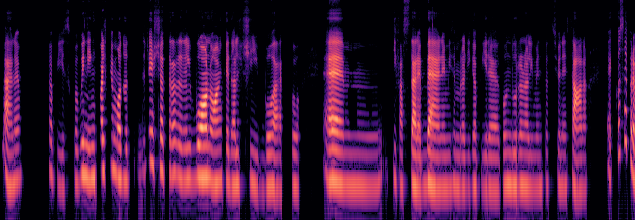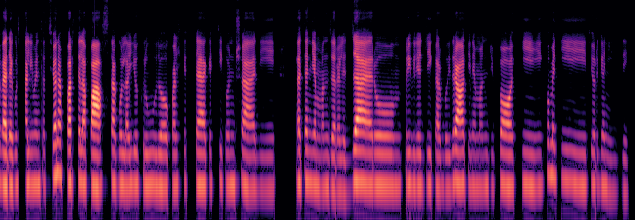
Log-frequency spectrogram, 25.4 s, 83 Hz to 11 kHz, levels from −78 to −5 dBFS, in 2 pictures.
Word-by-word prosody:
Bene, 200 Hz, +4 st, -1 dB, 0.5 s
capisco. 195 Hz, -4 st, -14 dB
Quindi, 225 Hz, 0 st, -1 dB
in 210 Hz, +1 st, -4 dB
qualche 250 Hz, +3 st, -1 dB
modo, 215 Hz, -4 st, -1 dB
r 200 Hz, -, -12 dB, 0.3 s
riesci 295 Hz, -3 st, -2 dB
a 250 Hz, -, 0 dB
trarre 230 Hz, -3 st, -4 dB
del 205 Hz, +1 st, -5 dB
buono 215 Hz, 0 st, +7 dB
anche 195 Hz, +1 st, +1 dB
dal 185 Hz, -1 st, -5 dB
cibo, 180 Hz, -2 st, -8 dB
ecco. 165 Hz, +1 st, -7 dB, 0.4 s
Ehm, 180 Hz, -3 st, +3 dB, 0.2 s
ti 205 Hz, -, -14 dB
fa 180 Hz, -2 st, -8 dB
stare 175 Hz, -1 st, +2 dB
bene, 175 Hz, -1 st, +4 dB
mi 170 Hz, 0 st, -12 dB
sembra 175 Hz, -1 st, -9 dB
di 170 Hz, 0 st, -16 dB
capire, 170 Hz, -1 st, -8 dB
condurre 180 Hz, 0 st, -6 dB
un'alimentazione 175 Hz, +1 st, -10 dB
sana. 165 Hz, -2 st, +1 dB, 0.4 s
E -, -, -13 dB
cosa 365 Hz, +7 st, -6 dB
prevede 180 Hz, -3 st, +4 dB
quest'alimentazione, 185 Hz, +3 st, -3 dB
a 230 Hz, -, +1 dB
parte 195 Hz, -2 st, +1 dB
la 185 Hz, -1 st, +2 dB
pasta 180 Hz, 0 st, +7 dB
con 185 Hz, 0 st, -6 dB
l'aglio 180 Hz, +1 st, -5 dB
crudo, 180 Hz, -1 st, -6 dB
qualche 180 Hz, +1 st, -10 dB
tè 185 Hz, -2 st, +2 dB
che 180 Hz, 0 st, -16 dB
ti 190 Hz, -1 st, -14 dB
concedi? 175 Hz, -2 st, -4 dB, 0.4 s
La 195 Hz, -, 0 dB
tendi 190 Hz, 0 st, -4 dB
a -, -, -1 dB
mangiare 175 Hz, -1 st, -7 dB
leggero, 180 Hz, +1 st, +2 dB
privilegi 180 Hz, 0 st, -8 dB
i 180 Hz, -, -8 dB
carboidrati, 180 Hz, +1 st, +1 dB
ne 180 Hz, 0 st, -11 dB
mangi 175 Hz, 0 st, -14 dB
pochi? 180 Hz, -1 st, -3 dB
Come 220 Hz, -1 st, -7 dB
ti 195 Hz, -3 st, -10 dB
ti 185 Hz, +1 st, -14 dB
organizzi? 165 Hz, -3 st, -14 dB
180 Hz, 140 wpm, -25 LUFS, 175-195 Hz, 0.5 s, buono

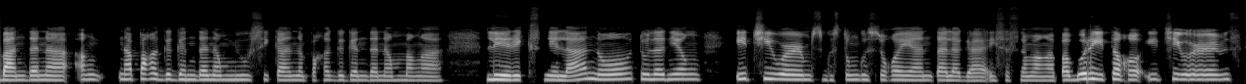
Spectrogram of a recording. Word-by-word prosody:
banda 205 Hz, 0 st, +4 dB
na 205 Hz, -1 st, +1 dB, 0.2 s
ang 225 Hz, -1 st, -4 dB, 0.2 s
napakagaganda 235 Hz, -3 st, 0 dB
ng 210 Hz, -1 st, -1 dB
musika, 210 Hz, -1 st, -4 dB
napakagaganda 200 Hz, 0 st, -5 dB
ng 195 Hz, 0 st, -4 dB
mga 190 Hz, -1 st, -4 dB, 0.6 s
lyrics 215 Hz, -1 st, +4 dB
nila 205 Hz, +2 st, +2 dB
'no. 240 Hz, +1 st, +2 dB
Tulad 235 Hz, -1 st, +2 dB
niyang 240 Hz, 0 st, 0 dB, 0.4 s
Itchyworms, 230 Hz, -4 st, +2 dB
gustong-gusto 220 Hz, 0 st, -5 dB
ko 215 Hz, -, -2 dB
yan 200 Hz, -1 st, -1 dB
talaga, 185 Hz, -3 st, -2 dB
isa 190 Hz, 0 st, -9 dB
sa 190 Hz, -, -10 dB
mga 185 Hz, -1 st, -2 dB
paborito 240 Hz, +3 st, +5 dB
ko 220 Hz, -3 st, -1 dB
Itchyworms, 230 Hz, 0 st, +1 dB
215 Hz, 120 wpm, -21 LUFS, 200-230 Hz, 0.6 s, paborito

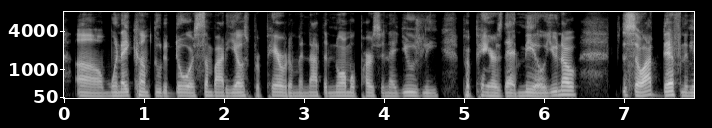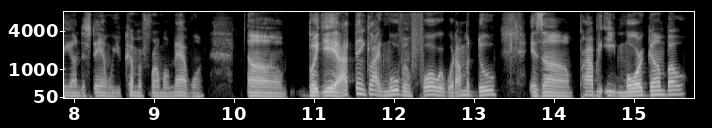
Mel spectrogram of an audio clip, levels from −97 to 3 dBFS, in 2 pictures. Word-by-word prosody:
um, 100 Hz, -2 st, +1 dB
when 110 Hz, 0 st, -2 dB
they 110 Hz, +1 st, +6 dB
come 120 Hz, -1 st, 0 dB
through 110 Hz, -1 st, -6 dB
the 100 Hz, -, -5 dB
door, 110 Hz, -1 st, 0 dB
somebody 110 Hz, -1 st, -1 dB
else 110 Hz, +1 st, +1 dB
prepared 110 Hz, -2 st, -2 dB
them 100 Hz, 0 st, -9 dB
and 100 Hz, 0 st, -9 dB
not 110 Hz, 0 st, -3 dB
the 100 Hz, -, -6 dB
normal 110 Hz, 0 st, -2 dB
person 105 Hz, -2 st, -3 dB
that 100 Hz, 0 st, -8 dB
usually 105 Hz, -3 st, -5 dB, 0.3 s
prepares 105 Hz, -3 st, 0 dB
that 105 Hz, -1 st, 0 dB
meal, 105 Hz, -2 st, 0 dB
you 120 Hz, +5 st, -1 dB
know? 140 Hz, 0 st, +5 dB, 0.6 s
So, -, -, +7 dB
I -, -, +6 dB
definitely 110 Hz, -5 st, +3 dB
understand 105 Hz, +1 st, -4 dB
where 100 Hz, -, -10 dB
you're 100 Hz, -, -13 dB
coming 105 Hz, -1 st, -5 dB
from 105 Hz, -1 st, -7 dB
on 100 Hz, +1 st, -9 dB
that 110 Hz, -3 st, -1 dB
one, 100 Hz, +2 st, -12 dB, 0.6 s
um, 100 Hz, -3 st, +2 dB, 0.3 s
but 120 Hz, -3 st, +5 dB
yeah, 115 Hz, -3 st, +7 dB
I -, -, +3 dB
think 170 Hz, -3 st, +1 dB
like 150 Hz, -6 st, 0 dB
moving 130 Hz, -2 st, -1 dB
forward, 130 Hz, +1 st, -1 dB
what 105 Hz, -1 st, -5 dB
Imma 125 Hz, +2 st, -2 dB
do 140 Hz, +3 st, -1 dB, 0.4 s
is, 115 Hz, 0 st, 0 dB
um, 105 Hz, -3 st, +1 dB
probably 130 Hz, -2 st, -1 dB
eat 120 Hz, -4 st, -3 dB
more 120 Hz, +5 st, +3 dB
gumbo, 145 Hz, +3 st, 0 dB
110 Hz, 195 wpm, -26 LUFS, 105-120 Hz, 0.6 s, So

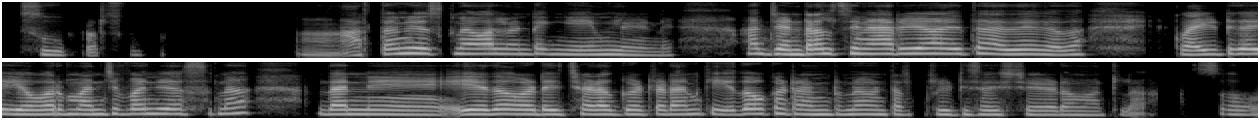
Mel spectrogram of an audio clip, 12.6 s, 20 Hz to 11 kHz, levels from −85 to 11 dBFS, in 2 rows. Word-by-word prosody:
Super. 220 Hz, -7 st, -11 dB
Super. 225 Hz, -1 st, -28 dB, 0.7 s
ఆ! -, -, -13 dB, 0.2 s
అర్థం 275 Hz, +6 st, -3 dB
చేసుకునే 290 Hz, 0 st, 0 dB
వాళ్ళుంటే, 285 Hz, -1 st, -1 dB
ఇంగేమి 250 Hz, -1 st, -3 dB
లేండి. 205 Hz, -2 st, -10 dB, 0.4 s
ఆహ్, 290 Hz, -, 0 dB
జనరల్ 270 Hz, +2 st, +4 dB
సినారియో 290 Hz, +1 st, +5 dB
అయితే 290 Hz, +1 st, 0 dB
అదే 260 Hz, 0 st, +1 dB
గదా! 240 Hz, +2 st, -3 dB, 0.5 s
క్వైట్‌గా 255 Hz, +4 st, +2 dB, 0.2 s
ఎవ్వరు 260 Hz, +1 st, +1 dB
మంచి 265 Hz, +2 st, 0 dB
పని 285 Hz, +1 st, +2 dB
జేస్తున్నా, 285 Hz, +2 st, -3 dB, 0.5 s
దాన్నీ, 260 Hz, 0 st, +4 dB, 0.4 s
ఏదో 265 Hz, +1 st, +4 dB
ఒకటి 255 Hz, -1 st, +3 dB
చెడగొట్టడానికి, 255 Hz, +1 st, +1 dB
ఏదో 280 Hz, +3 st, +2 dB
ఒకటంటూనే 260 Hz, -3 st, -2 dB
ఉంటారు. 240 Hz, -1 st, -7 dB
క్రిటిసైజ్ 240 Hz, 0 st, -5 dB
చేయడం 230 Hz, -1 st, -4 dB
అట్లా. 230 Hz, -, -15 dB, 0.3 s
సో 280 Hz, -, -15 dB
260 Hz, 145 wpm, -21 LUFS, 245-280 Hz, 0.7 s, సినారియో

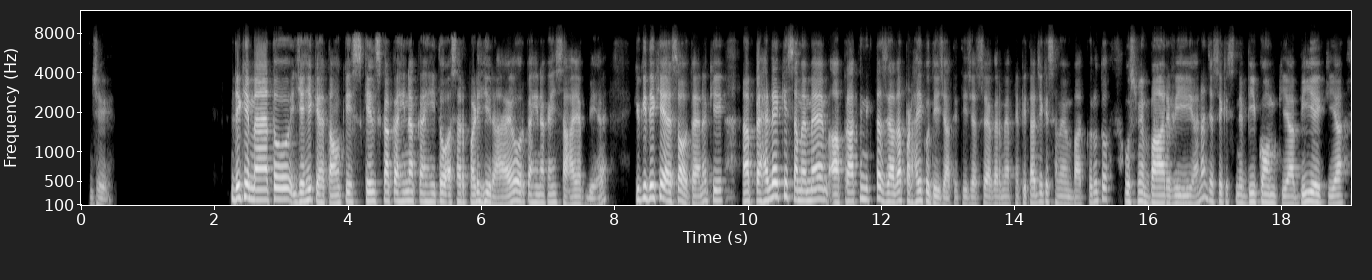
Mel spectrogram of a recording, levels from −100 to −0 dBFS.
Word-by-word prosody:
जी। -, -, -11 dB, 1.8 s
देखिए 215 Hz, +3 st, +6 dB
मैं 180 Hz, -2 st, +6 dB
तो 195 Hz, -, +4 dB, 0.2 s
यही 155 Hz, +4 st, +2 dB
कहता 140 Hz, -8 st, 0 dB
हूँ 130 Hz, +1 st, +1 dB
कि 150 Hz, +1 st, 0 dB
स्किल्स 155 Hz, +1 st, -1 dB
का 160 Hz, -, +3 dB
कहीं 155 Hz, -1 st, +2 dB
न 160 Hz, -, +4 dB
कहीं 145 Hz, -1 st, -1 dB
तो 150 Hz, +1 st, 0 dB
असर 145 Hz, +1 st, 0 dB
पड़ 140 Hz, +1 st, +2 dB
ही 150 Hz, 0 st, 0 dB
रहा 115 Hz, -2 st, -1 dB
है, 120 Hz, -, +2 dB
और 160 Hz, -2 st, +2 dB
कहीं 140 Hz, -1 st, -2 dB
न 135 Hz, -, -1 dB
कहीं 140 Hz, +1 st, -5 dB
सहायक 120 Hz, -3 st, -3 dB
भी 105 Hz, -, -6 dB
है। 110 Hz, +3 st, -7 dB, 0.5 s
क्योंकि 185 Hz, +4 st, +1 dB
देखिए 215 Hz, +1 st, +4 dB
ऐसा 160 Hz, +2 st, +3 dB
होता 125 Hz, -6 st, +1 dB
है 120 Hz, -, +1 dB
ना 155 Hz, -, -4 dB
कि 170 Hz, +1 st, -2 dB, 0.3 s
अ, 155 Hz, -, +5 dB
पहले 165 Hz, +7 st, +4 dB
के 235 Hz, 0 st, -1 dB
समय 175 Hz, -7 st, +1 dB
में 180 Hz, +2 st, +3 dB
अ, 140 Hz, -, +4 dB
प्राथमिकता 185 Hz, +6 st, 0 dB
ज़्यादा 150 Hz, -1 st, +2 dB
पढ़ाई 150 Hz, +2 st, 0 dB
को 160 Hz, -1 st, -1 dB
दी 125 Hz, -4 st, -3 dB
जाती 110 Hz, 0 st, -5 dB
थी। 115 Hz, +1 st, -10 dB
जैसे 115 Hz, +2 st, -6 dB
अगर 120 Hz, 0 st, -4 dB
मैं 120 Hz, +1 st, -6 dB
अपने 120 Hz, +1 st, -14 dB
पिताजी 130 Hz, +2 st, -4 dB
के 150 Hz, -, -5 dB
समय 130 Hz, -4 st, -8 dB
में 115 Hz, -, -9 dB
बात 115 Hz, 0 st, -4 dB
करूँ 150 Hz, +4 st, -5 dB
तो 190 Hz, -1 st, -4 dB, 0.3 s
उसमें 150 Hz, -2 st, -3 dB
12वीं 130 Hz, -1 st, +2 dB, 0.2 s
है 120 Hz, +1 st, -6 dB
ना? 215 Hz, -, -4 dB
जैसे 155 Hz, -6 st, -5 dB
किसी 140 Hz, 0 st, -11 dB
ने 135 Hz, -, -3 dB
बीकॉम 140 Hz, -2 st, 0 dB
किया 125 Hz, -1 st, -1 dB
बीए 150 Hz, 0 st, +2 dB
किया। 130 Hz, -1 st, -3 dB
145 Hz, 215 wpm, -19 LUFS, 130-160 Hz, 1.8 s, देखिए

